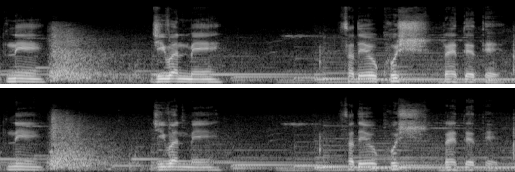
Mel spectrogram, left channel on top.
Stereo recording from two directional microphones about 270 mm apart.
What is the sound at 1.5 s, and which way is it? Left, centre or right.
Speech, left.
